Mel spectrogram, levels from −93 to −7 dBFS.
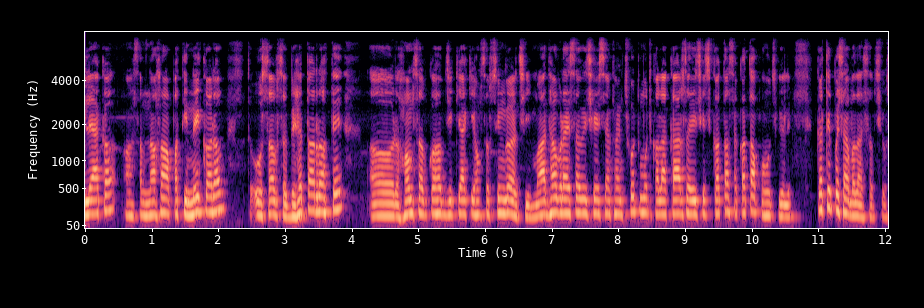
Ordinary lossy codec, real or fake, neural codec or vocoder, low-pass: none; real; none; 7.2 kHz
